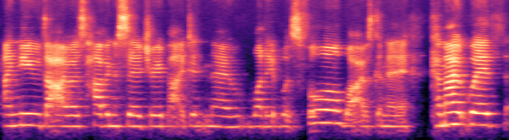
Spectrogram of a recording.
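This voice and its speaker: Speaking fairly quickly in a gravelly, slightly high voice, this Mid Wales woman in her twenties recounts her own story as a patient. Her delivery is flat, relaxed, and reflective, with frequent ums.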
